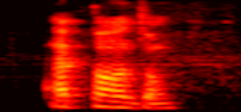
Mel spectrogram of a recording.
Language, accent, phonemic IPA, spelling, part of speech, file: French, Canada, /a.pɑ̃.dɔ̃/, appendons, verb, LL-Q150 (fra)-appendons.wav
- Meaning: inflection of appendre: 1. first-person plural present indicative 2. first-person plural imperative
